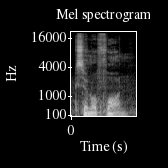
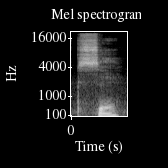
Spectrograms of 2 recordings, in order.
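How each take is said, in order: First: The name is said smoothly in one go. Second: The name is split with breaks between syllables. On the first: "saying the name naturally" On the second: "Now breaking it up"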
